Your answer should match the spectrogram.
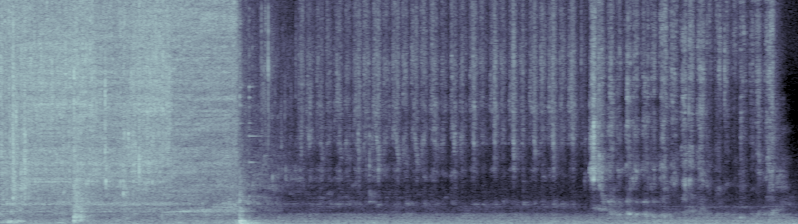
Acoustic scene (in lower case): restroom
